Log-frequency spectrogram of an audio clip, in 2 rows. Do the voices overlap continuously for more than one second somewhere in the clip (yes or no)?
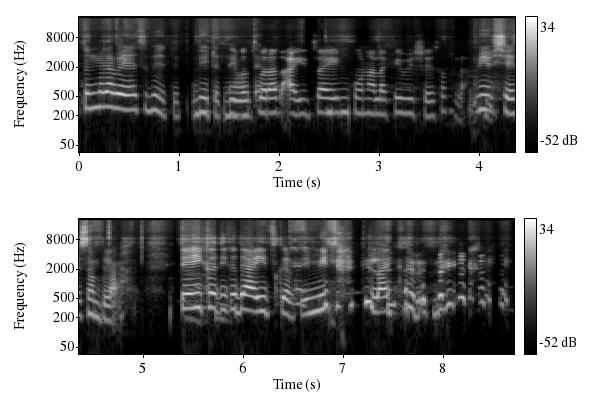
yes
